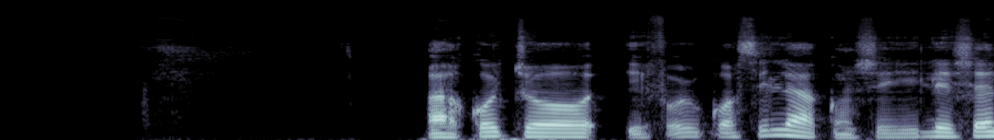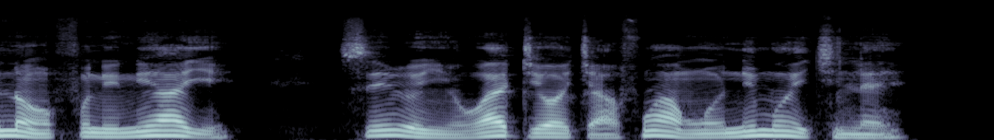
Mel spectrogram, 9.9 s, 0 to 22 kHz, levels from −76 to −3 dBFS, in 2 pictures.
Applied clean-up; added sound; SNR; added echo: neural mask model Resemble Enhance denoiser.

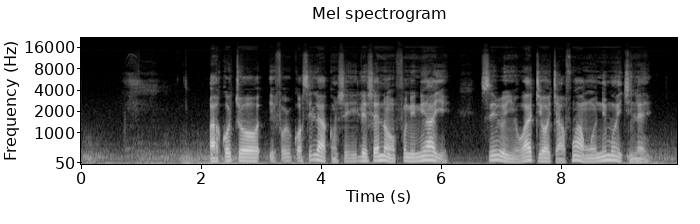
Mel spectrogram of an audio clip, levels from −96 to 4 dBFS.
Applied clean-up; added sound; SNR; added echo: none; Thunder / Rain; 17 dB; none.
